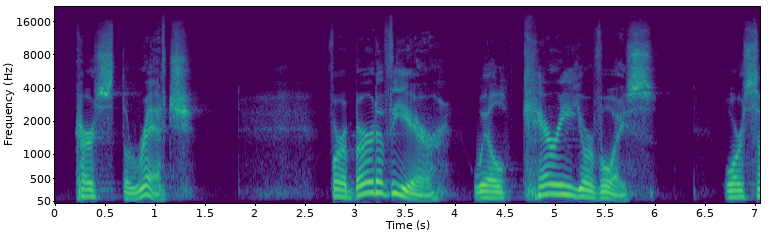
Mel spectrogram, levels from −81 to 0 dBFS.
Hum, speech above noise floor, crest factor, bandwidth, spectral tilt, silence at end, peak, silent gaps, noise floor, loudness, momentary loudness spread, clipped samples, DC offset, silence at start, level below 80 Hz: none; 42 dB; 16 dB; 17.5 kHz; -5 dB/octave; 0 s; -8 dBFS; none; -64 dBFS; -23 LUFS; 7 LU; under 0.1%; under 0.1%; 0.2 s; -64 dBFS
